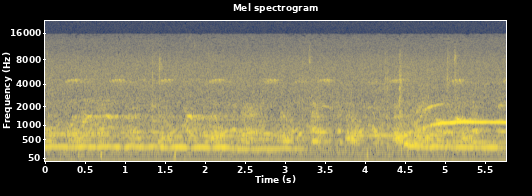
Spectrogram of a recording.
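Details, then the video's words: Night chorus of coyotes yipping at about 2:30 am, with village dogs joining in howling; broken, overlapping yelps and a sustained low howl, ending in a rising drawn-out howl, over a regular high cricket pulse. "Coyotes yip..."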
